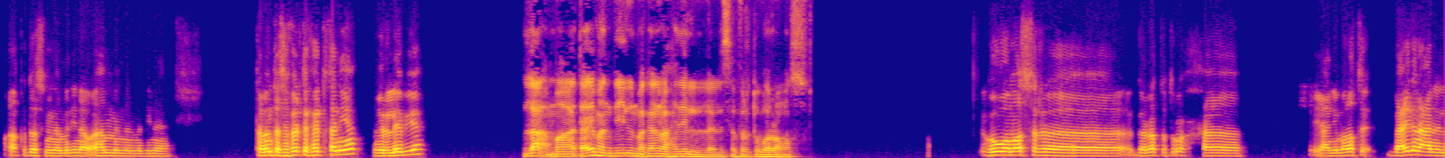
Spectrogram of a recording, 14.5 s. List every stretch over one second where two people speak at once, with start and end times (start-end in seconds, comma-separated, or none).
none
